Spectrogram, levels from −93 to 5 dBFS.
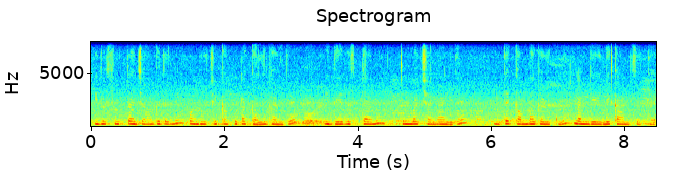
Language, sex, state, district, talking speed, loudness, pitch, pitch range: Kannada, female, Karnataka, Bellary, 120 wpm, -17 LUFS, 245 Hz, 230-255 Hz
